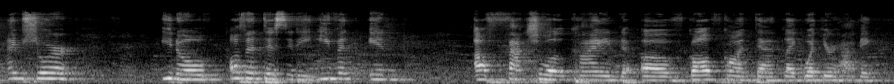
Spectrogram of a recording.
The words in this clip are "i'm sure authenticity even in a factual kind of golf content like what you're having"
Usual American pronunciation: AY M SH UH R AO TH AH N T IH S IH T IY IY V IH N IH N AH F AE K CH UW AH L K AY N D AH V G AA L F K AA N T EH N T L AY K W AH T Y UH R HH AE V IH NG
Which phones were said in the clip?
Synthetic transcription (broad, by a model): AY M SH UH R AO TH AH N T IH S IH T IY IY V IH N IH N AH F AE K CH UW AH L K AY N D AH V G AA L F K AA N T EH N T L AY K W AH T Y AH R HH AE V IH NG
